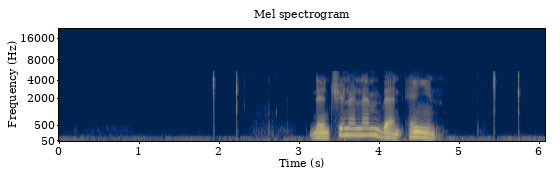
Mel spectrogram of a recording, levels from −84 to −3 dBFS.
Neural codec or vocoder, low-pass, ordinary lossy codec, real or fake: codec, 24 kHz, 0.9 kbps, WavTokenizer, small release; 5.4 kHz; MP3, 48 kbps; fake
